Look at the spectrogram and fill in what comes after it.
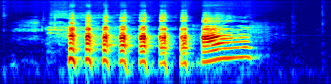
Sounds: Laughter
